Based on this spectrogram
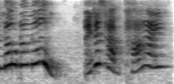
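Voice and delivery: high, squeaky begging ant voice; high little ant begging for its life; pleading ant. Acted. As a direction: plead like a tiny scared ant.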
